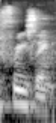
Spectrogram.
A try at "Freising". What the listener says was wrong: Freising, not Friesling. Freising.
